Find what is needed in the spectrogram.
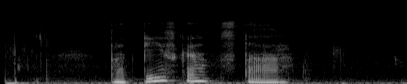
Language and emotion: Russian, sad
